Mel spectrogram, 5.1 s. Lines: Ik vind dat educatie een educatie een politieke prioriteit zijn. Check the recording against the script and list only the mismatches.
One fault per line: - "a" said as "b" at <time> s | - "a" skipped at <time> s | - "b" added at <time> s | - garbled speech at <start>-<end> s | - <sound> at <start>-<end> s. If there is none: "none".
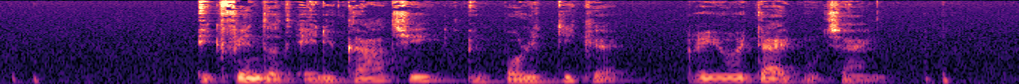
- "educatie een" skipped at 2.5 s
- "moet" added at 4.0 s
